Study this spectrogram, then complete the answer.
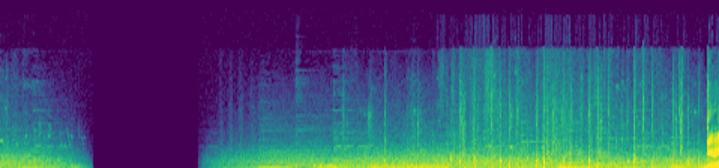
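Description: Horse hooves clip-clop at a steady trot in the video game Medieval Dynasty, with birds cooing and calling in the background; the sound cuts out briefly near the start before the hoofbeats resume.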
